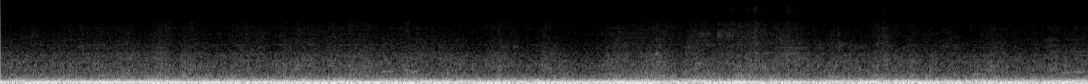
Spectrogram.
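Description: Steady low rumble of a Caltrain Gallery bilevel passenger car running at speed, heard from inside the car.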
